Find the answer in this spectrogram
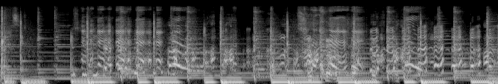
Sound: chuckling

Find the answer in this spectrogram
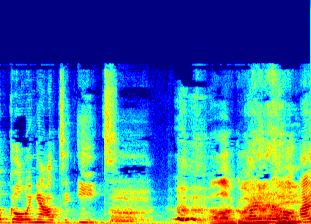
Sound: gasp

